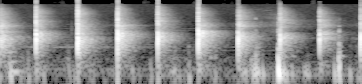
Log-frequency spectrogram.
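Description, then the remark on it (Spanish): Steady hand clapping, about nine sharp claps in an even rhythm, fairly loud, with no talking over them. “Un aplauso.”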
